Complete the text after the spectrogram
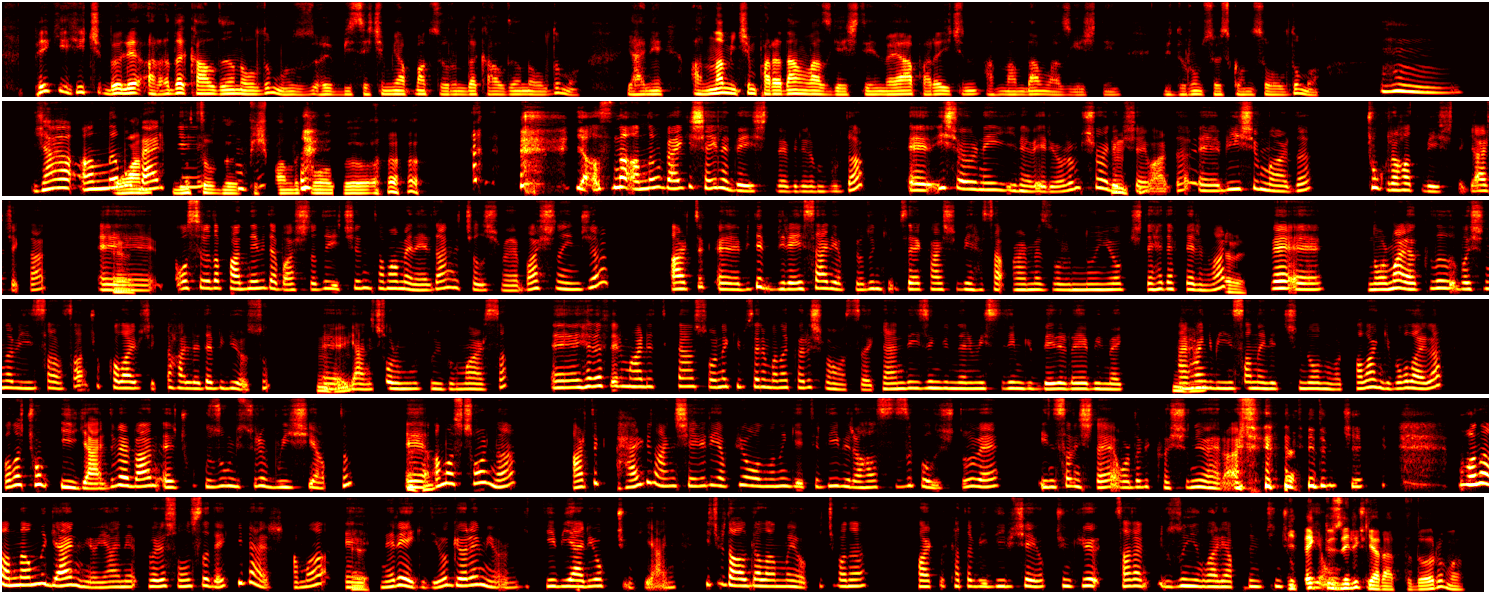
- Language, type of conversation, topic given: Turkish, podcast, Para mı yoksa anlam mı senin için öncelikli?
- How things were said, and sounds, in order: chuckle; tapping; chuckle; other background noise; other noise; laughing while speaking: "Dedim ki"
